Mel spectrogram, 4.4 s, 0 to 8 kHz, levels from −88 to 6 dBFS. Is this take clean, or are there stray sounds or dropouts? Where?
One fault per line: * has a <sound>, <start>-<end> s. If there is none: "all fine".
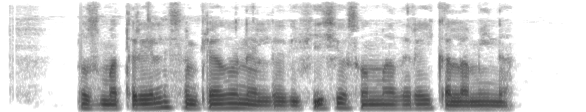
all fine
